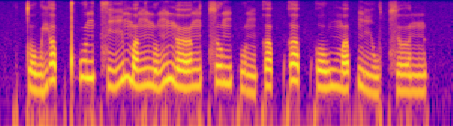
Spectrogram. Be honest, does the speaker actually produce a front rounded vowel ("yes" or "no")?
yes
